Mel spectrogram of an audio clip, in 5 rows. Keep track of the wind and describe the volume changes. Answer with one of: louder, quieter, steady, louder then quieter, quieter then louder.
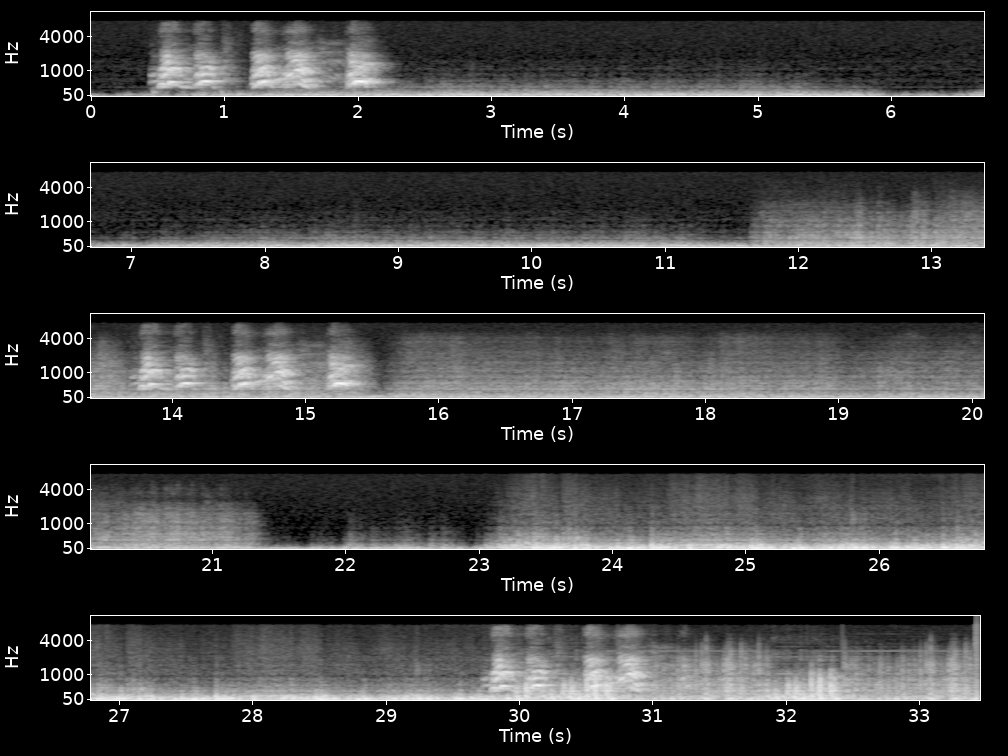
louder.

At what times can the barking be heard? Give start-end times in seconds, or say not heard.
0.5-2.1, 13.8-15.4, 29.8-31.3.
